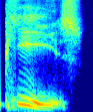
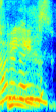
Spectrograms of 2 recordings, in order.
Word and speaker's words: Pees: the defensive coordinator of the patriots uh dean pease well why haven't i heard this name before it is spelled p e e s p i don't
